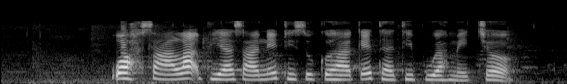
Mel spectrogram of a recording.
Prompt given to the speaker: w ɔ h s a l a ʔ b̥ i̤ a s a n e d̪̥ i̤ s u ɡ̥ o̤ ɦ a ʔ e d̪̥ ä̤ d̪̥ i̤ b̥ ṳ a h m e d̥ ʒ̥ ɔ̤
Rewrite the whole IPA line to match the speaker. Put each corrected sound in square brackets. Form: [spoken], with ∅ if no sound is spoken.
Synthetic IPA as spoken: w ɔ h s a l a ʔ b̥ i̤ a s a n e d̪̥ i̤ s u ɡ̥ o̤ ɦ a [k] e d̪̥ ä̤ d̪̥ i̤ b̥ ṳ a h m e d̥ ʒ̥ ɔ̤

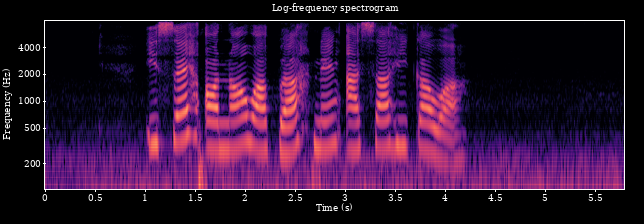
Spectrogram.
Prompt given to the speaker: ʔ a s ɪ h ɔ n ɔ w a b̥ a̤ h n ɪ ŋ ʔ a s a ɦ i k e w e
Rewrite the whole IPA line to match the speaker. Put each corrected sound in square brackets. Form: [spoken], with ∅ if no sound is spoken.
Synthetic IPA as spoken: ʔ [i] s ɪ h ɔ n ɔ w a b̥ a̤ h n ɪ ŋ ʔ a s a ɦ i k [a] w [a]

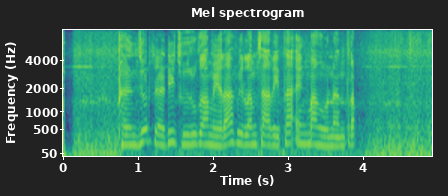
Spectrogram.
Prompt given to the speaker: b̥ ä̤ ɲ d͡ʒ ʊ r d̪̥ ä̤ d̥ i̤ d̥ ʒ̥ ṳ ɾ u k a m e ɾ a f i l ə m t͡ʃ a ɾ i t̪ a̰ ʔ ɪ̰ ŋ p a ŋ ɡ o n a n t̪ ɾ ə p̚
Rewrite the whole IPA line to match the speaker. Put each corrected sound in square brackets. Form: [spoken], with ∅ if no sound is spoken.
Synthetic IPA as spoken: b̥ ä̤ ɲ d͡ʒ ʊ r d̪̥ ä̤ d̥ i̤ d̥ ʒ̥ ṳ ɾ u k a m e ɾ a f i l ə m t͡ʃ a ɾ i t̪ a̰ ʔ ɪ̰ ŋ p a ŋ ɡ o n a n t̪ ɾ ə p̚

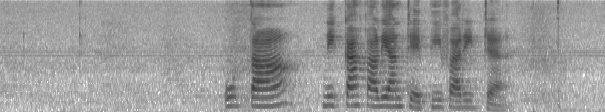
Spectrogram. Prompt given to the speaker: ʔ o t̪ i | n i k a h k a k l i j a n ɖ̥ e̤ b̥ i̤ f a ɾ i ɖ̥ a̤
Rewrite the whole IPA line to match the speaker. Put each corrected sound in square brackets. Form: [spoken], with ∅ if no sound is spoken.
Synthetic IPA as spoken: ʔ [u] t̪ [a] | n i k a h k a [∅] l i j a n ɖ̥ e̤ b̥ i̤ f a ɾ i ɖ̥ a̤

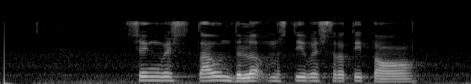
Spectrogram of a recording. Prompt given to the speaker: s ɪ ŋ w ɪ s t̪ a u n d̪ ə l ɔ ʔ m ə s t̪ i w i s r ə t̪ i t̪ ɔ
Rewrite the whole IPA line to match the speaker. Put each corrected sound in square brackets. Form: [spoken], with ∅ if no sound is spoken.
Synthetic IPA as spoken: s ɪ ŋ w ɪ s t̪ a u n d̪ ə l ɔ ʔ m ə s t̪ i w [ɪ] s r ə t̪ i t̪ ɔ

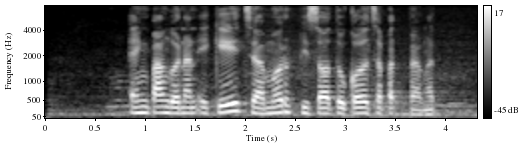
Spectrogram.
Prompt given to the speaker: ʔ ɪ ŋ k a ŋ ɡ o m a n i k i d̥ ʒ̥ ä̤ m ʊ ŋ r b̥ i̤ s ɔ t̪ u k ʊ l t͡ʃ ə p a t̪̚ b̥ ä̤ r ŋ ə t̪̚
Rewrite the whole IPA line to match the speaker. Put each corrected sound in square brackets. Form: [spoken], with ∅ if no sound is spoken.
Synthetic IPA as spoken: ʔ ɪ ŋ [p] a ŋ ɡ o [n] a n i k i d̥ ʒ̥ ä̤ m ʊ [∅] r b̥ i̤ s ɔ t̪ u k ʊ l t͡ʃ ə p [ə] t̪̚ b̥ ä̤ [∅] ŋ ə t̪̚

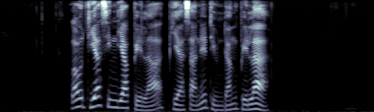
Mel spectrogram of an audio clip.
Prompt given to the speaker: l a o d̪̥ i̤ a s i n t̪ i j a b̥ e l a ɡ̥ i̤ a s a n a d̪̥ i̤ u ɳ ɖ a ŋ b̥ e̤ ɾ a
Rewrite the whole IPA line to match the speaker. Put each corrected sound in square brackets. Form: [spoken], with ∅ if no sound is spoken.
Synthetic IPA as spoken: l a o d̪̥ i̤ a s i n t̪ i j a b̥ e l a [b̥] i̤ a s a n [e] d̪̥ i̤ u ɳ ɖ a ŋ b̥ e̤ [l] a

